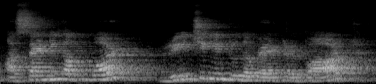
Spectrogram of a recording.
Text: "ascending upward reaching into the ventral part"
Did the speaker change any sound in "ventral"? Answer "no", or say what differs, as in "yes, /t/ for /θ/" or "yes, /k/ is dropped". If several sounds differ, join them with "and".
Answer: yes, /ɹ/ is dropped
